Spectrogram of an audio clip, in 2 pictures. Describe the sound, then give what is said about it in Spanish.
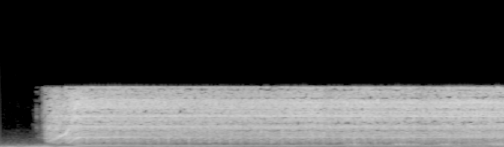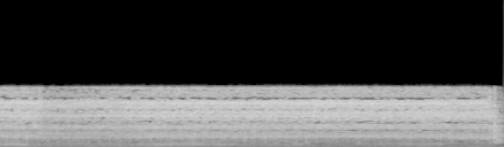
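A loud, high-pitched surgical drill whines steadily and without a break for about nine seconds after a brief quiet start, its piercing tone holding constant with no voices, as it drills a small hole in a patient's skull to place a new implant. “Así que notará alguna molestia en forma de presión y un fuerte ruido vibrante en la cabeza, lo cual, por supuesto, es totalmente normal.”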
